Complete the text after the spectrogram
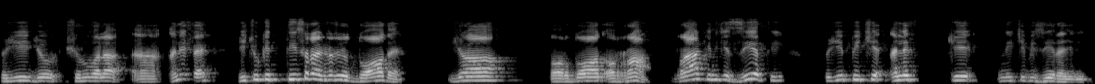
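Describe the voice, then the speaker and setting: High-voiced man teaching Arabic verbs online. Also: animated, unhurried, a bit bright. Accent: Pakistani Urdu. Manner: drills students with call-and-repeat chanting. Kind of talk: online class teaching Arabic verb forms.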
